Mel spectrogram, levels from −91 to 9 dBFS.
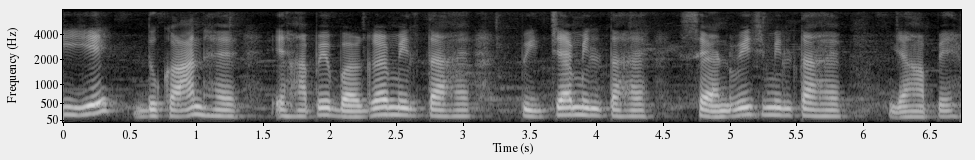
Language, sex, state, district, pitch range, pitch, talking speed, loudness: Hindi, female, Haryana, Charkhi Dadri, 155-190 Hz, 165 Hz, 150 wpm, -18 LUFS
